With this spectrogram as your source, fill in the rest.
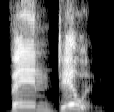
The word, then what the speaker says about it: Van Dalen: This one is from Van Dalen, who rhymes with, of course, classic rock group Van Halen.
